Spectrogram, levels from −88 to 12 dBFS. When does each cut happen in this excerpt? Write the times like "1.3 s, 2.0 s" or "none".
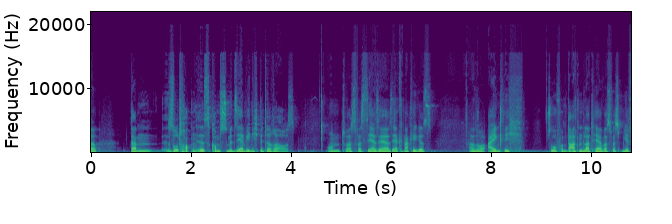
6.0 s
